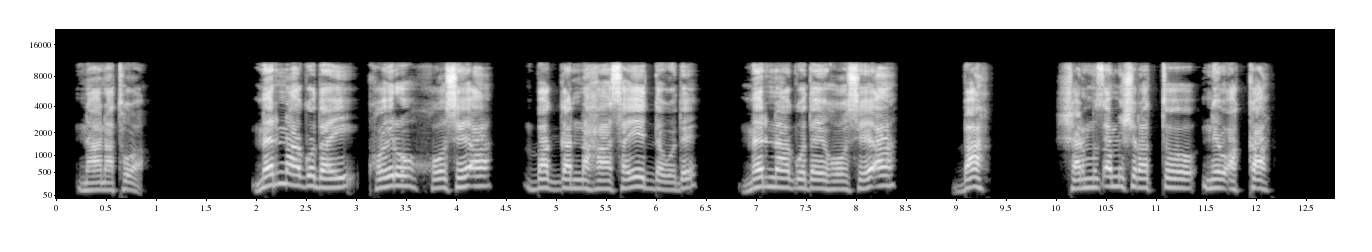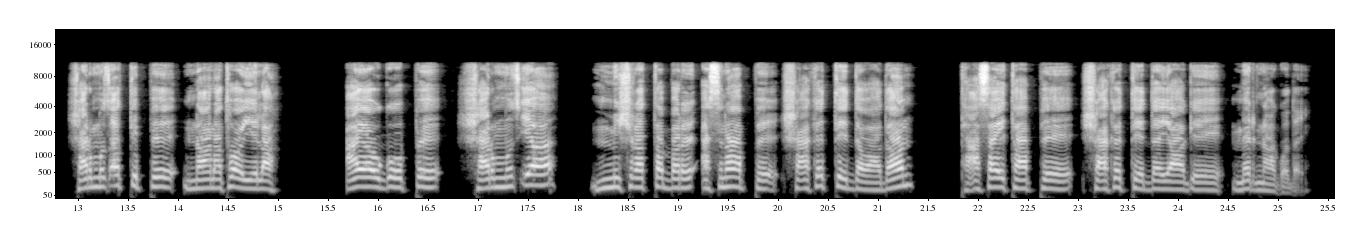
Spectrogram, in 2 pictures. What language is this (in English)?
Dawro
